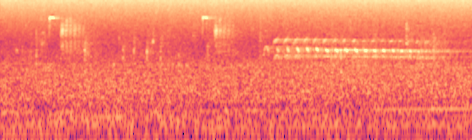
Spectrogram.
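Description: Small birds calling over a steady low outdoor background: a short high chirp about a second in and another around three seconds, then a rapid trilling call on several pitches at once that lasts about three seconds.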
